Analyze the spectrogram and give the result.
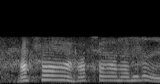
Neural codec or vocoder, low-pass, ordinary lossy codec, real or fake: codec, 24 kHz, 0.9 kbps, WavTokenizer, medium speech release version 2; 3.6 kHz; none; fake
